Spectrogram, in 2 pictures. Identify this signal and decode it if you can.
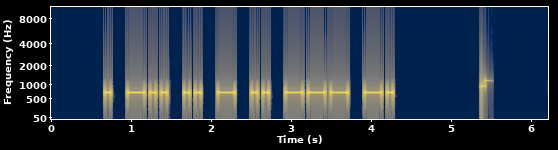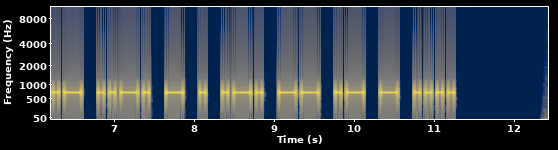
Morse code, heard as a keyed tone, about 17 wpm, 700 Hz. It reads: EDITION AFTERMATH
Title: Sets of 5 Words - New Word Drill - 17wpm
